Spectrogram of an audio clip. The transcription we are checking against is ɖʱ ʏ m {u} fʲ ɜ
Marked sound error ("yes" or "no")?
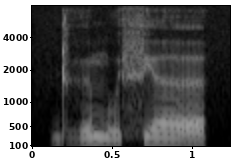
no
